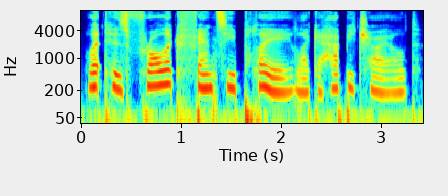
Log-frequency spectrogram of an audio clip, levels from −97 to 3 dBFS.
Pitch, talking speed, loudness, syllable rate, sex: 210 Hz, 160 wpm, -19 LUFS, 3.8 syllables/s, female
